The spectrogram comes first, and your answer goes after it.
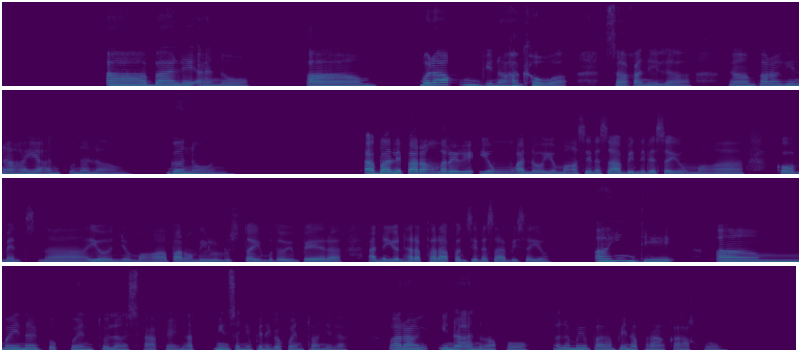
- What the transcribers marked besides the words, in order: other background noise; laughing while speaking: "ginagawa"; tapping
- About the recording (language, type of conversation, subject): Filipino, advice, Paano ako makikipag-usap nang mahinahon at magalang kapag may negatibong puna?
